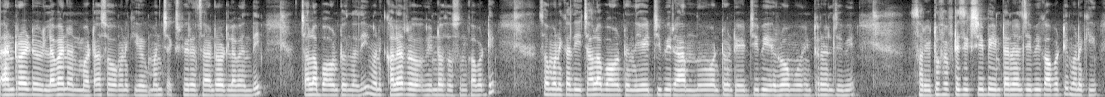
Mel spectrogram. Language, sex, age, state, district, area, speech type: Telugu, male, 30-45, Andhra Pradesh, Chittoor, rural, spontaneous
